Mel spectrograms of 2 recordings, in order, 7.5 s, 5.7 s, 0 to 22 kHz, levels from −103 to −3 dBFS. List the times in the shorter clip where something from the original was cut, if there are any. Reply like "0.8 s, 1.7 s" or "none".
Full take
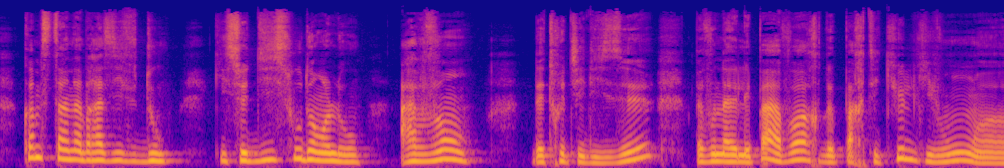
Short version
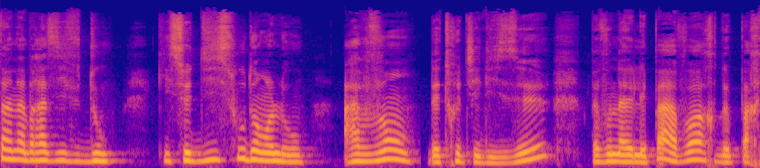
3.1 s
